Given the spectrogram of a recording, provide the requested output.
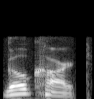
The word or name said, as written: go-cart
